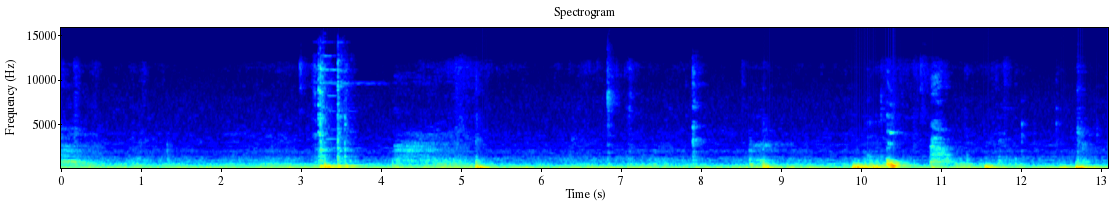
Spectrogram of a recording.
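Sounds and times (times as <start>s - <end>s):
steady low hum: 0.0s - 13.0s
metal bicycle parts clanking: 3.0s - 3.8s.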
